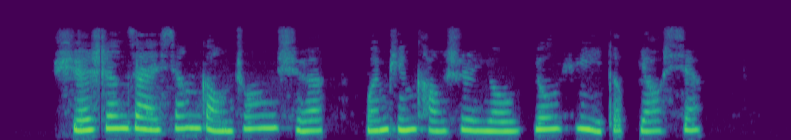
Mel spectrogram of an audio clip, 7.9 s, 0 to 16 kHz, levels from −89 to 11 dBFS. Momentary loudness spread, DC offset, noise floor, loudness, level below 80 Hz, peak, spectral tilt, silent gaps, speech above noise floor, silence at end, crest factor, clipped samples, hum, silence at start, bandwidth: 9 LU; under 0.1%; -83 dBFS; -17 LUFS; -66 dBFS; -4 dBFS; -6 dB/octave; none; 67 dB; 0.9 s; 14 dB; under 0.1%; none; 0.55 s; 7.2 kHz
